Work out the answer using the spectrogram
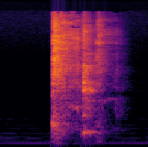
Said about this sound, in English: I should have muted both mics because you can hear me coughing off mic over there.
